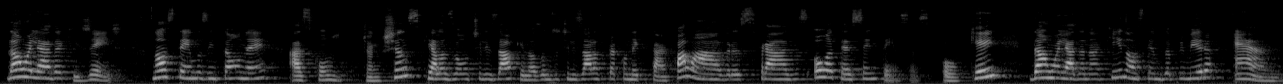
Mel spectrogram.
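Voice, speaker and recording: With a Brazilian accent, a woman from Goiás runs an energetic, chatty English grammar lesson that alternates Portuguese and English and keeps leaning on tag questions. She talks at a moderate pace with a highish voice and barely pauses.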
